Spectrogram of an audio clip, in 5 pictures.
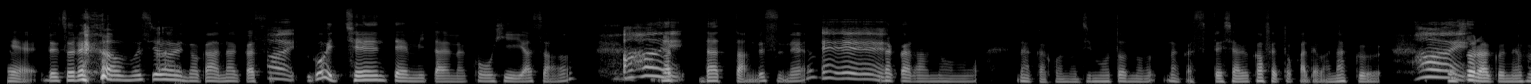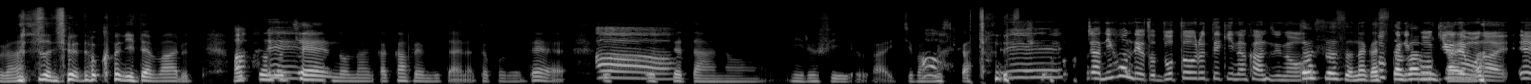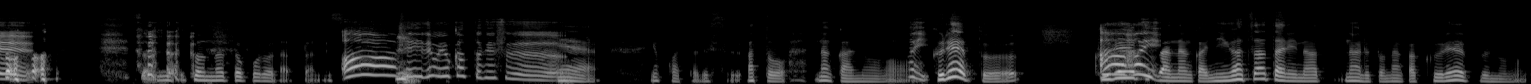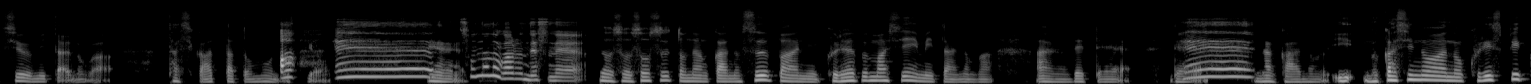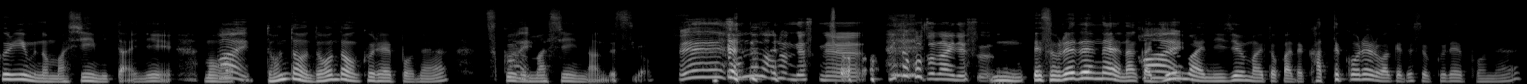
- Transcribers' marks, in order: laughing while speaking: "それが面白いのが"; laughing while speaking: "フランス中どこにでもある"; laughing while speaking: "一番美味しかったんですよ"; chuckle; chuckle; throat clearing; laugh; laughing while speaking: "そう"
- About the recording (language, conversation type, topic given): Japanese, unstructured, 旅先で食べ物に驚いた経験はありますか？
